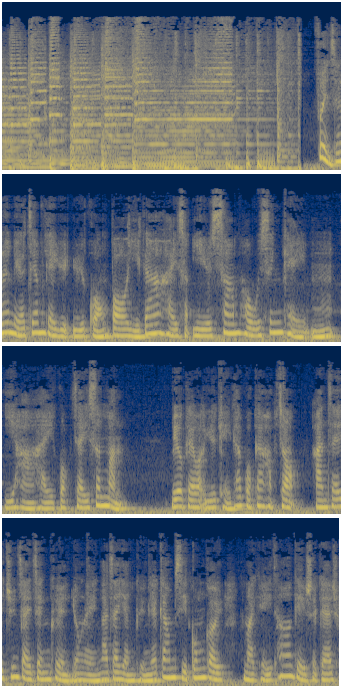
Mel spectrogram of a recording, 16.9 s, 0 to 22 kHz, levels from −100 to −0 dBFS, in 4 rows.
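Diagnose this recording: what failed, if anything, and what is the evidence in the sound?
Nothing in the signal chain shows a failure: the sound comes through with no audible interruption, distortion, level jump, timing slip or added noise at any stage.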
